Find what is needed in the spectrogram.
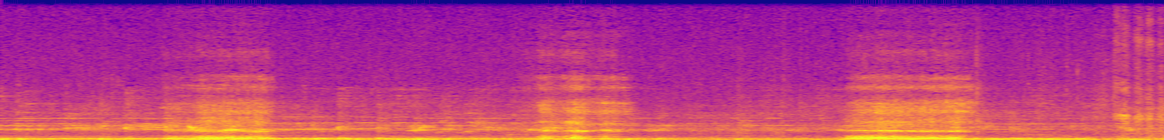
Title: Skinny guy snoring hard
